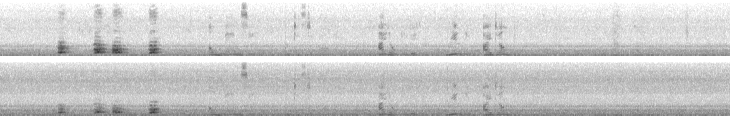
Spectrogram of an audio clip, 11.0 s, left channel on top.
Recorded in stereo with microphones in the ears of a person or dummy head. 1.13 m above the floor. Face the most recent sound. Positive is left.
turn(degrees=5)  # may be behind; listen again after turning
